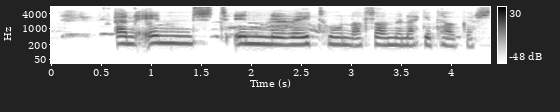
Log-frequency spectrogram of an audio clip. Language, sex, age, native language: Icelandic, male, 11, Icelandic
